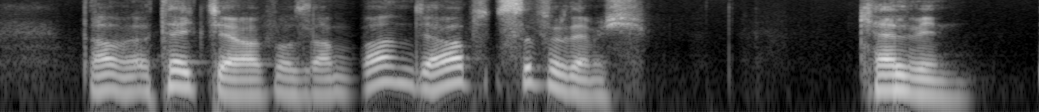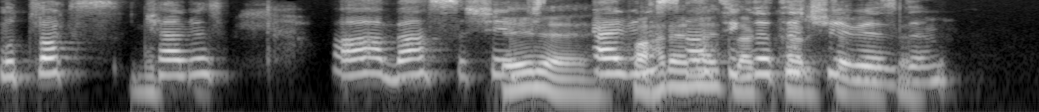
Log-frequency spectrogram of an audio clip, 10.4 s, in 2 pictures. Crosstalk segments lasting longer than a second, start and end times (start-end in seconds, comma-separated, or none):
7.6-9.8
